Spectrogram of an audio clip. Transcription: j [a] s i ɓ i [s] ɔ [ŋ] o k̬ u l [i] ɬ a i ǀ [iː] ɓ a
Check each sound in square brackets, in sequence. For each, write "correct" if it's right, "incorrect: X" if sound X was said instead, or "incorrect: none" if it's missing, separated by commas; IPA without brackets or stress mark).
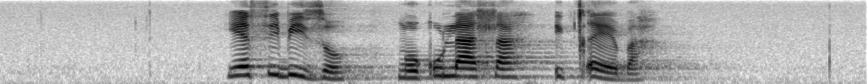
incorrect: e, incorrect: z, correct, incorrect: a, incorrect: ɛː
